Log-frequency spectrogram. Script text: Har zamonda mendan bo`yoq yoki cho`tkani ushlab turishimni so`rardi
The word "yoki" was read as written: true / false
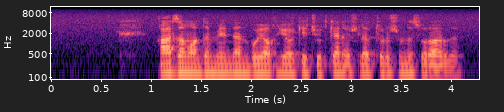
true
